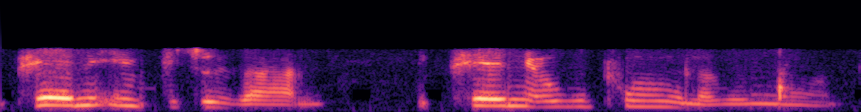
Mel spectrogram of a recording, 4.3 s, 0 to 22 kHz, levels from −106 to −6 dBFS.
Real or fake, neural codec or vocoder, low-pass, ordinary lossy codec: real; none; 3.6 kHz; none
